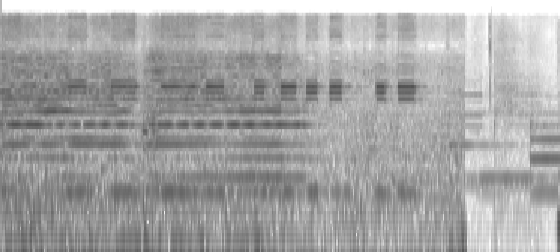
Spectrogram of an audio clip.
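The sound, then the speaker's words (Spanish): Loud, overlapping tractor horns honk continuously in a dense chorus at a farmers' tractor protest, where about five hundred tractors took part across the province, blaring together with engine rumble, before cutting off abruptly near the end into a few scattered toots. “Medio millar de tractores participaron ayer en las tractoradas que se producían por varios puntos de la provincia.”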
